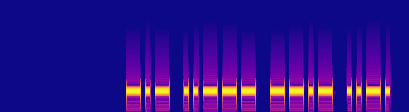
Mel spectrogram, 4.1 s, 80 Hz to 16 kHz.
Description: Morse code, heard as a keyed tone, about 25 wpm, 700 Hz. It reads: K2QF
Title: USA Call Signs - 4 Characters - Repeated 2x - 25wpm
